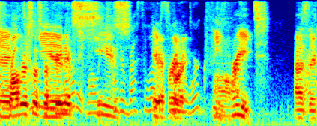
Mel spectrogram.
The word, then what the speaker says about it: Ifrit: Ifrit, as they pronounce it in game. I mean, that is the correct. To be fair, that is the correct pronunciation of the original source either way.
